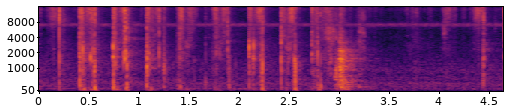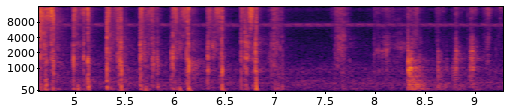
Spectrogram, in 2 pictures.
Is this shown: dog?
no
